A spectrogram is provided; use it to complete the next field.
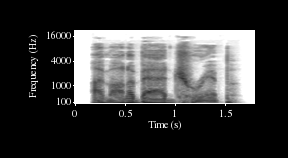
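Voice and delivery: low, slow, mopey cartoon voice.

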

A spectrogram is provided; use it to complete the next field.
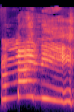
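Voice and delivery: put-on babyish, very high-pitched baby voice. Quoting a woman who said money, baby voice on money. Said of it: "Is that a baby voice? The way you say it is almost like a baby saying mommy".

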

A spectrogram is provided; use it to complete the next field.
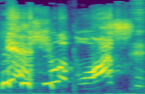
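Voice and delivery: very high, dragged-out cartoon henchman voice. Retelling how a guy talked, in a cartoon henchman voice. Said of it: "he sounded like a cartoon henchman".

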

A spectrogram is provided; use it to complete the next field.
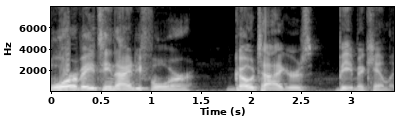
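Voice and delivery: ordinary talk, nothing marked

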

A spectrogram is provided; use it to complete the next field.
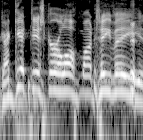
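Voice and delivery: put-on country man voice. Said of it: "That's what I'm good at".

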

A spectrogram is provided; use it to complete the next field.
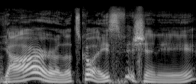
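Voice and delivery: swooping put-on pirate voice with a Canadian eh. Showing off audition voices to the group, in a pirate voice. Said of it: "a pirate".

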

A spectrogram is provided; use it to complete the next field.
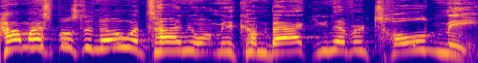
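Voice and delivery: angry, high-pitched, heated full-on shouting. Retelling an argument with him, acting out yelling at him. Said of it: "i start yelling at him".

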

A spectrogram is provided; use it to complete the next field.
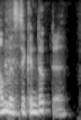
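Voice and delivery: put-on Liverpool accent. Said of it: "That is a little more [name]".

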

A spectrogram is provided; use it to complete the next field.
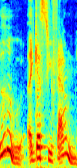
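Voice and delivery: high, swooping, strange bug-faced elf voice. Voicing an elf clinging to the ceiling who has been discovered: weird-looking elf character voice. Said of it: "a sort of weird-looking elf".

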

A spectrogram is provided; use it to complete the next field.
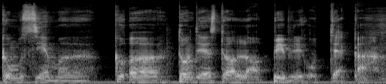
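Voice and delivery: deep, scary voice in Spanish. Joking that anything in Spanish sounds scary, speak in a deep, scary voice. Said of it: "It's fucking scary in Spanish".

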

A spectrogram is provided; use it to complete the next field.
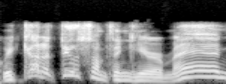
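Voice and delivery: excitable, high swooping voice. Retelling a film scene of a panicking governor: Dan Aykroyd voice. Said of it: "this kind of Dan Aykroyd voice".

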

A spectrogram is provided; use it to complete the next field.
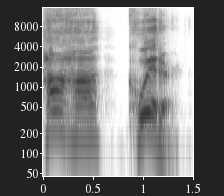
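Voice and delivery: play-acted, loud, mocking, taunting call. Retelling how a man pointed at him on a busy campus: a loud shout. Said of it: "And in a loud voice".

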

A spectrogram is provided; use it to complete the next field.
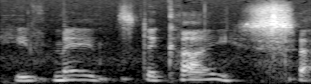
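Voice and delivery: high, soft, tearful voice.

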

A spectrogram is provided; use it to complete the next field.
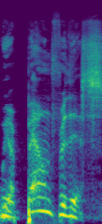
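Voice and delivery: high voice with a hiss through every word. A game narrator voices Voltenna seizing Martin at night in the jungle, hissed half-whisper. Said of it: "she kind of like hiss whispers at her".

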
